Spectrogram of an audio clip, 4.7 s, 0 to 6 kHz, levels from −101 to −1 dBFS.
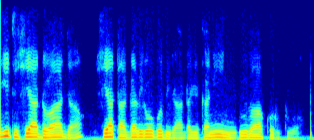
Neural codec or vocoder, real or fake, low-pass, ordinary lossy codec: none; real; 5.4 kHz; Opus, 16 kbps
